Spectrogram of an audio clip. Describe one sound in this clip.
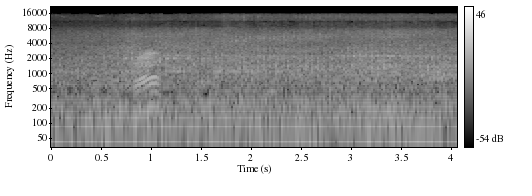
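Traffic rumbles past on a nearby road.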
